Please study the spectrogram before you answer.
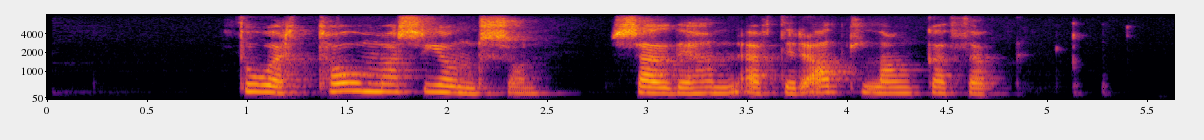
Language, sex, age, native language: Icelandic, female, 20-29, Icelandic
